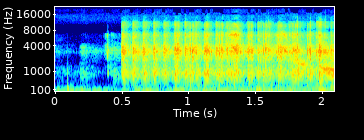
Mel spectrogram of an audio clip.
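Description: Automatic gunfire in the Call of Duty Mobile video game, a dense rattling burst that starts abruptly and keeps firing loudly.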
